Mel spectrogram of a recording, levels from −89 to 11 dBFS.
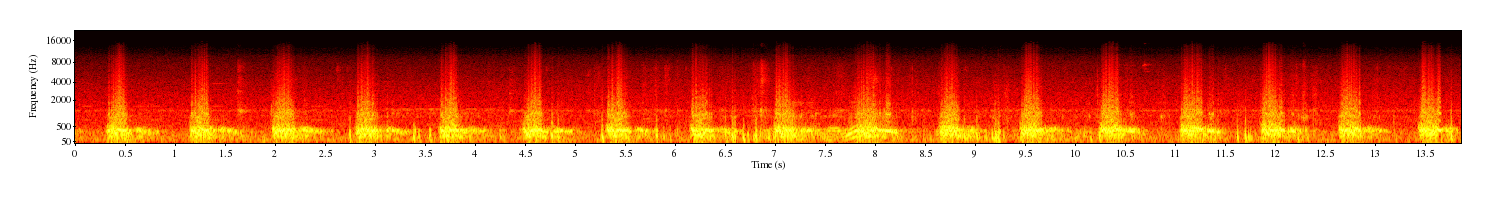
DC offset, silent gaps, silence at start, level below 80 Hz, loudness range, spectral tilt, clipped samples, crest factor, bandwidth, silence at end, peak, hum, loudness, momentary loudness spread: under 0.1%; none; 0 s; -32 dBFS; 1 LU; -8 dB/octave; under 0.1%; 6 dB; 10 kHz; 0 s; -6 dBFS; none; -13 LUFS; 10 LU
